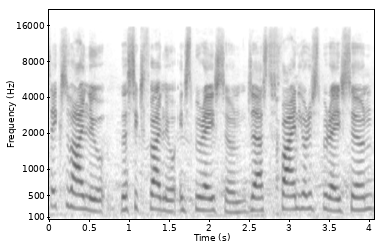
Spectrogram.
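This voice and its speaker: A woman's raised, projected voice, bright and sharp in tone, with ordinary pitch variation. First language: not English. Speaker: barista competition finalist. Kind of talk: interview. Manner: halting.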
